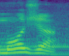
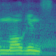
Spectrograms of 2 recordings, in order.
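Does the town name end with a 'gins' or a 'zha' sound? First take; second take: zha; gins. First: The name ends with a soft 'zha' sound. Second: The name ends with a hard 'gins' sound. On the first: This is how local people say it. The speaker calls it right. "they were like, oh, Moja" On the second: This is how the speaker read it from the spelling. The speaker calls it wrong. "I was saying I need to go to Mogins"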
